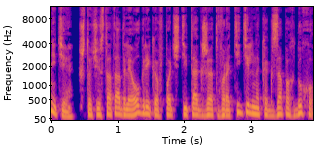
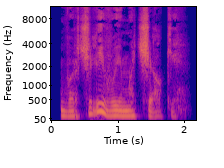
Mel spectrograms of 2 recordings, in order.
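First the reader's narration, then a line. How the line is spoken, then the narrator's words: Creaky father's voice. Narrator (Russian): проскрипел папа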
